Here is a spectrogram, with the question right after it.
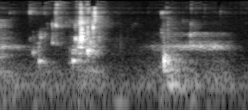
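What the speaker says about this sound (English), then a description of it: "I'm going to go ahead and give it a nice stir here." Dye water with Jacquard acid dye sloshes and swirls as it is stirred in a pot, two brief soft splashing strokes separated by a short gap, close and quiet.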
